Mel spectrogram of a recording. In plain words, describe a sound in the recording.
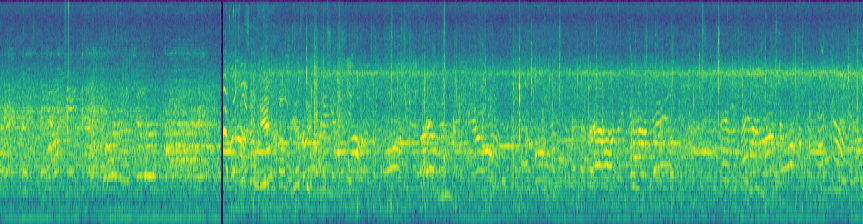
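A crowd of children and adults chatter and shout outdoors.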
